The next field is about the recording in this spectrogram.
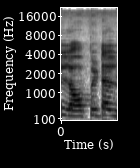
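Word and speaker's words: L'Hôpital: एल हॉस्पिटल भी बोलते हैं और लॉपिटल रूल बोलते हैं वैसे। ठीक है, लॉपिटल रूल। हाँ, ये वो साइलेंट वायलेंट होते हैं ना, वो वाला चक्कर है। ठीक है, तो इसलिए बोलते हैं लॉपिटल रूल।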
